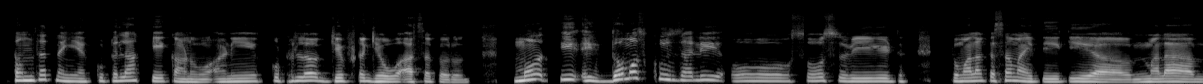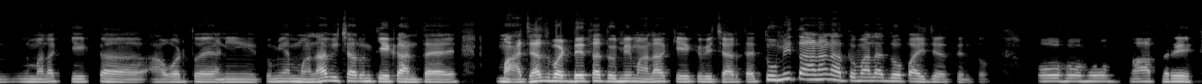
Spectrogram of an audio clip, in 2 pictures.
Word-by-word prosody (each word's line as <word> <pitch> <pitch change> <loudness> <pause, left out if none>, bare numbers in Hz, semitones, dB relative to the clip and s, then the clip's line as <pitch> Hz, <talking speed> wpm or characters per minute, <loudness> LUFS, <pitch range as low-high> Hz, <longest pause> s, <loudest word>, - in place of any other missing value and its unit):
समजत 185 +4 +2
नाहीये, 145 -5 -1
कुठला 165 +3 -2 0.2
केक 145 -1 -3
आणू 120 -3 -2
आणि 135 +4 -2
कुठलं 160 +2 -1
गिफ्ट 150 +1 -1
घेऊ," 135 -3 +1
असं 120 +2 -3
करून 110 -2 -6 0.6
मग 220 +5 +3
ती 225 0 -1
एकदमच 205 - +1
खुश 235 -4 -1
झाली, 195 0 -2
ओह, 155 0 -4
सो 160 +4 -6
स्वीट 140 -3 -2 0.5
तुम्हाला 155 +3 0
कसं 165 +2 -3
माहिती 135 -5 -2
आहे, - - -2
की 135 -1 0
अ, 125 -2 +2 0.5
मला 130 -1 0 0.5
मला 125 +1 -1
केक 130 0 -5
अ, - - +3 0.5
आवडतोय 120 +1 -1
आणि 120 0 -2
तुम्ही 130 +1 -1
मला 130 +1 +3
विचारून 150 -4 +2
केक 135 0 +6
आणताय, 120 -1 +3 0.5
माझ्याच 130 +6 +5
बर्थडेचा 145 -1 +7
तुम्ही 140 0 +4
मला 135 -1 +2
केक 130 0 0
विचारताय. 125 -1 0
तुम्हीच 230 +5 +2
आणा 235 -1 +4
ना, 215 -5 +2
तुम्हाला 170 0 0
जो 150 -1 +3
पाहिजे 130 -2 0
असेल 115 -1 -9
तो. 110 - -17 0.5
ओ! 145 +1 +1
हो, 145 0 0
हो, 140 +1 -1 0.2
बापरे! 130 0 0
140 Hz, 135 wpm, -23 LUFS, 130-160 Hz, 0.6 s, बर्थडेचा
